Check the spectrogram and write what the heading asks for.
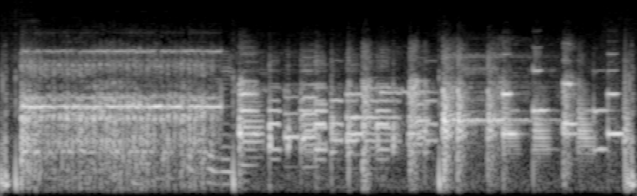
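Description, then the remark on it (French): A telephone rings loud, a sustained electronic trill giving way to a rapid, choppy run of repeated tonal bursts, with no voices. “Les conversations, les téléphones.”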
